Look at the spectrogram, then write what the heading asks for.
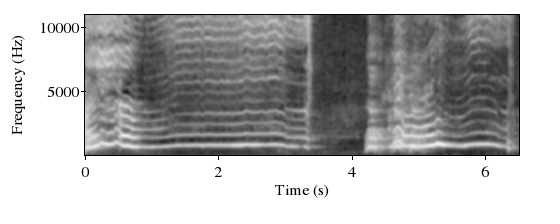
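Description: A dog gives two long, drawn-out howls, each wavering slightly in pitch before breaking off.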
